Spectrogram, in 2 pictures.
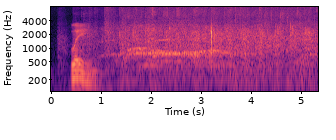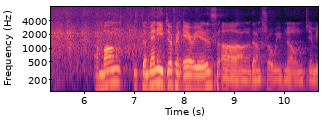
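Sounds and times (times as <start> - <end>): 
speech: 0.4 - 1.1, 6.2 - 10.6
audience applause: 0.4 - 8.7.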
